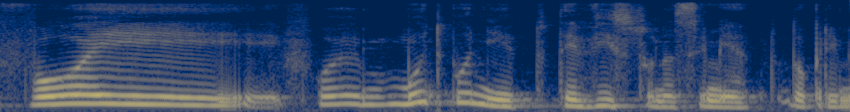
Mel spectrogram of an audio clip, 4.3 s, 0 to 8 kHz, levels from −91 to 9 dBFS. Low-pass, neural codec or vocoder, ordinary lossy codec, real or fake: 7.2 kHz; none; none; real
